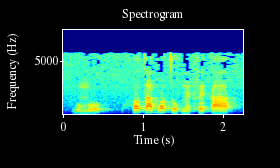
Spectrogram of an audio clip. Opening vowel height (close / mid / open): mid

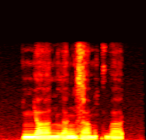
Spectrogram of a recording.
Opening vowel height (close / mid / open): open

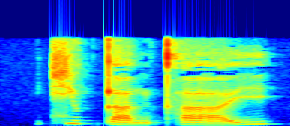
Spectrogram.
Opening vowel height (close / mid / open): close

